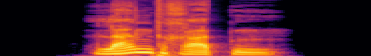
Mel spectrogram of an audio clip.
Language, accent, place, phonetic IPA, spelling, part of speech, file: German, Germany, Berlin, [ˈlantˌʁatən], Landratten, noun, De-Landratten.ogg
- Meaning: plural of Landratte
